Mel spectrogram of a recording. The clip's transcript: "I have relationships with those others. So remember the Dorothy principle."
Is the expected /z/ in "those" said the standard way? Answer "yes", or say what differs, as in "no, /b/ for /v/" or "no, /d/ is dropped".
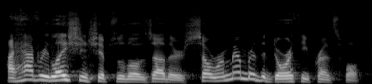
yes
